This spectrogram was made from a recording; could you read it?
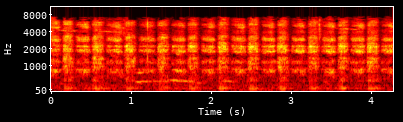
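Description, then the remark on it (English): An 11-year-old Labrador, Maisie, pants rapidly and steadily through an open mouth with stridor, each breath carrying a harsh, raspy noisy edge, with no talking, the rhythmic bursts continuing throughout. “And Maisie, sorry, Maisie, this was another Labrador. She was like 11 years old. And again, the stridors and the panting, open mouth breathing.”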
